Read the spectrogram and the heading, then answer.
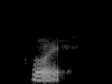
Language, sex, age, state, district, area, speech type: Manipuri, female, 45-60, Manipur, Kangpokpi, urban, conversation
